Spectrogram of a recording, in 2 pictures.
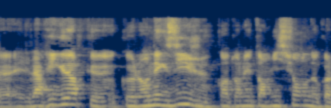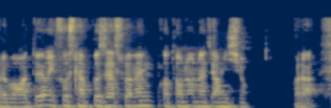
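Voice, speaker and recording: At a fairly quick pace, a man speaks in a somewhat breathy voice, fairly high-pitched, with fairly even intonation. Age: 60s. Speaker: interim manager and career coach. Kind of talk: webinar presentation. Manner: hesitant, with many fillers and repetitions.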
